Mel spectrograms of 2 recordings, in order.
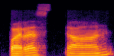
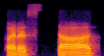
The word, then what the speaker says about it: Parastat: See, Parastan is the continuity for the word, but we are breaking it and it is a pause there. Therefore, it is Parastat. You have to pronounce. Okay, Parastan is not wrong. But there, if we are continuing in the prose form, Parastan you have to say. Otherwise, we are giving a break. Therefore, Parastat.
